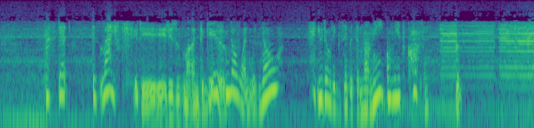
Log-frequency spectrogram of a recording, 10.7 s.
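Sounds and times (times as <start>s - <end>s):
speech: 1.2s - 9.3s
door buzzer: 8.8s - 10.6s.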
